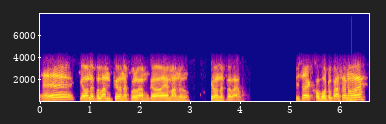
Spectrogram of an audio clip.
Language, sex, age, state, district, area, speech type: Assamese, male, 30-45, Assam, Nagaon, rural, conversation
